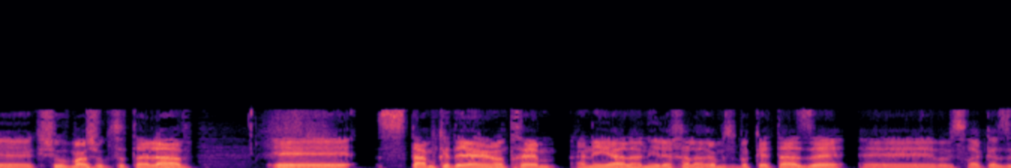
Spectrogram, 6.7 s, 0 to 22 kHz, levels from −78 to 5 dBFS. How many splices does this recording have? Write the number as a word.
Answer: zero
